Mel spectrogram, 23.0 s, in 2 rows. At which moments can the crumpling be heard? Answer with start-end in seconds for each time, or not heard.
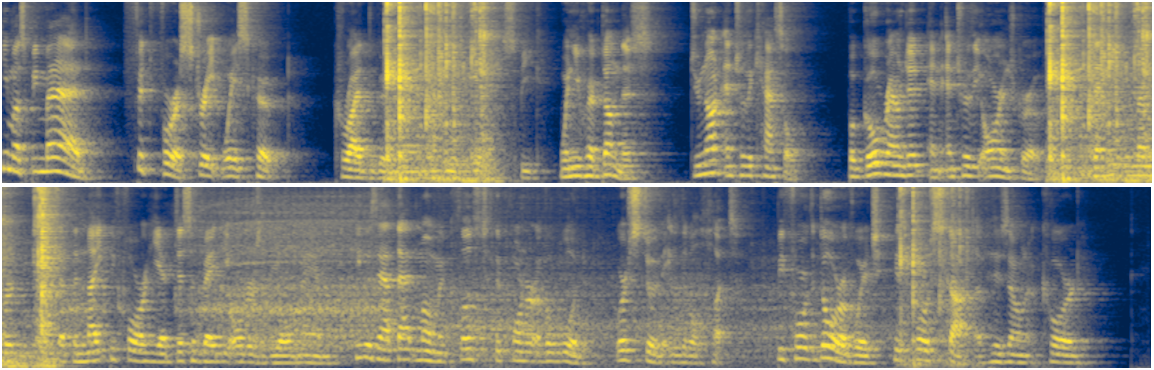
3.9-5.0, 10.4-12.1, 20.4-21.3.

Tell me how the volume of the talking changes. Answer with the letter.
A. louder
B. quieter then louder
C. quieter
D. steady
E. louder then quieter
D.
